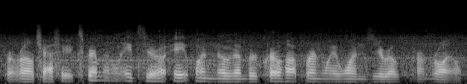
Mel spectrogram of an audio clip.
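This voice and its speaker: A man's voice: mid-range voice, steady tone, fast, vocal fry. A man piloting a small aircraft, narrating casually and making terse radio calls, with dull lo-fi sound. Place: small aircraft cockpit with engine running. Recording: dull lo-fi cable audio, loud engine noise.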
